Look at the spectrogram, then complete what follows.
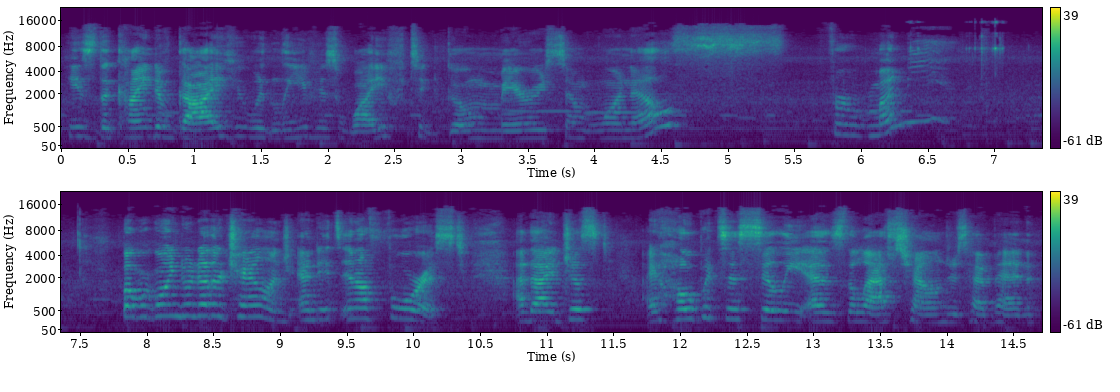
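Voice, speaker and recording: Bright, high-voiced sarcastic woman commentator. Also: unhurried, soft background music, low-quality recording. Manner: exasperated, mocking, emphatic, sprinkled with swearing. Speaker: book reviewer and vlogger. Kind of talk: casual sarcastic read-along commentary.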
